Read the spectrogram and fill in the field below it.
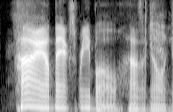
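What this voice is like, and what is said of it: Nasal, nose-plugged character voice. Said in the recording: “your best Max Rebo impression ... he'd sound probably like he's got his nose plugged”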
